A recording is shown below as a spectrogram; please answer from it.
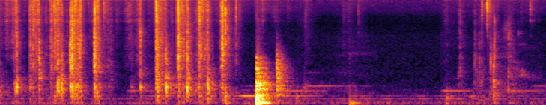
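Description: A deck of oracle cards (oracle des miroirs) is cut by hand, giving a run of soft, rapid papery clicks and riffles with one sharper tap midway, all quiet and close.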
